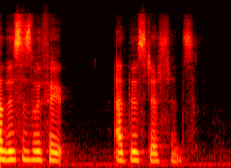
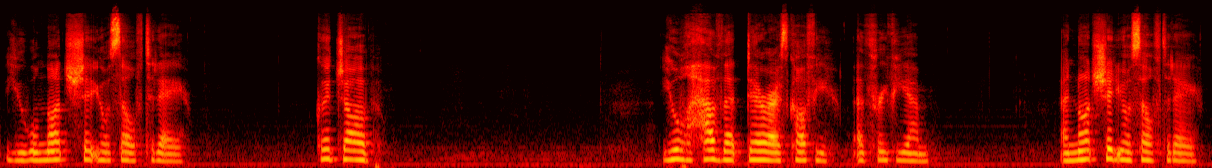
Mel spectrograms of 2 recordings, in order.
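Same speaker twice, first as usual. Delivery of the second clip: breathy whisper. Pretend. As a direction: breathe the words out. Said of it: "Breathy voice affirmations".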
